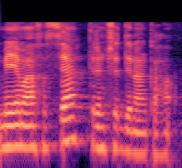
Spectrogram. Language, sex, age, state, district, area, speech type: Sanskrit, male, 18-30, Karnataka, Dharwad, urban, spontaneous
